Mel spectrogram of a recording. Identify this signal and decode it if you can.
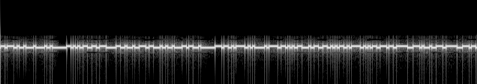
RTTY, about 45.45 baud. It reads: (RIMPAC) EXERCISES THAT
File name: fsk170 / USS-Missouri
